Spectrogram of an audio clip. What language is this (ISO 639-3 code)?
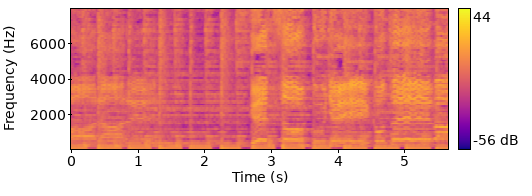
slk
